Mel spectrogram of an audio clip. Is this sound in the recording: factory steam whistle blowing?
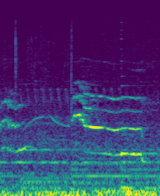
no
